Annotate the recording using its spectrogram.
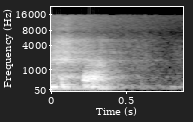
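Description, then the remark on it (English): A short, low, buzzy creak from a chair, fairly loud, that sounds a lot like a fart, fading out within half a second. “That was my chair.”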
